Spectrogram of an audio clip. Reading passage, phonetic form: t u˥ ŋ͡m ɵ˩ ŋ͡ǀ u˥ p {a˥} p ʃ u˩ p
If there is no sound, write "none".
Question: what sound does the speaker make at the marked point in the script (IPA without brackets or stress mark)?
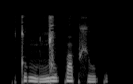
a˥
